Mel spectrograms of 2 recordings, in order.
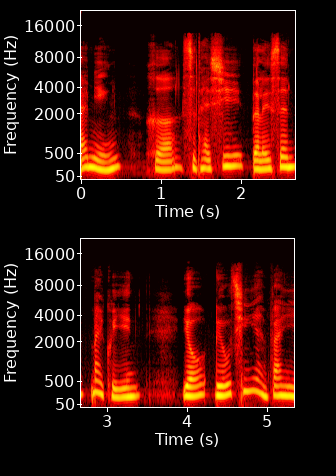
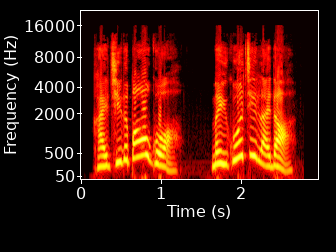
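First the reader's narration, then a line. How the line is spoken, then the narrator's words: Loud shout. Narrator (Chinese): 他大喊着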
